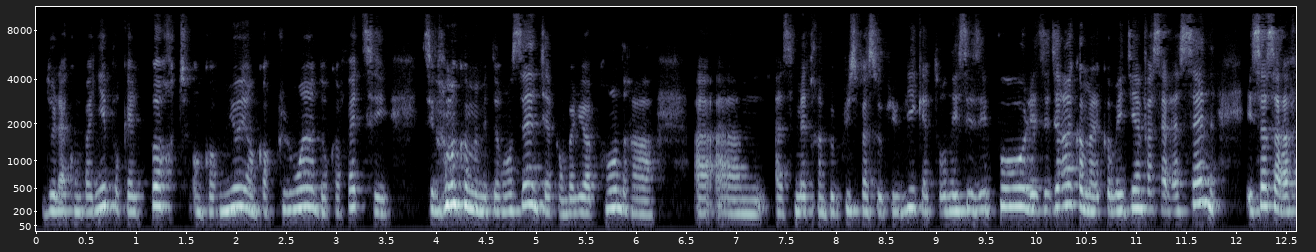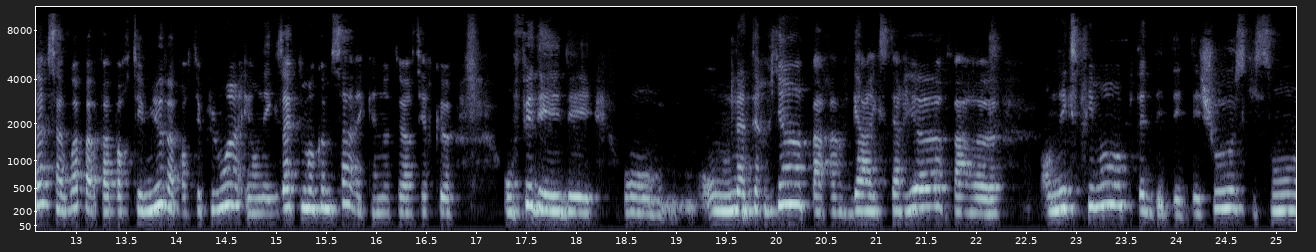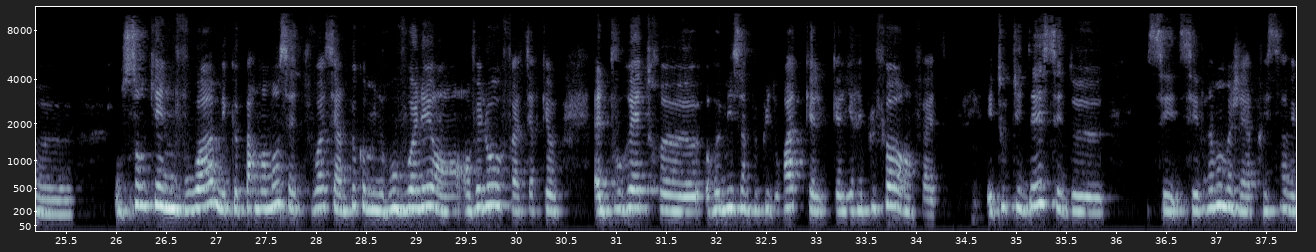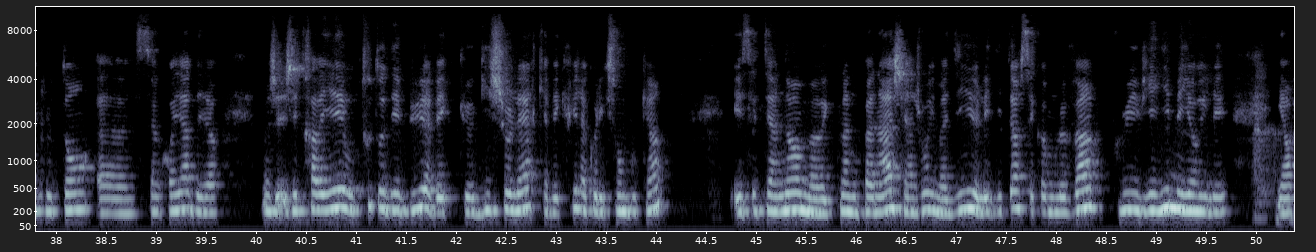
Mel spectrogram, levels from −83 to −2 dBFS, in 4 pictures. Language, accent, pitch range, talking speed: French, French, 195-240 Hz, 245 wpm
